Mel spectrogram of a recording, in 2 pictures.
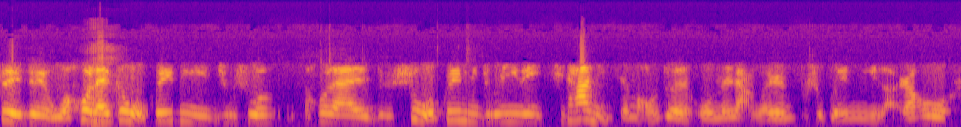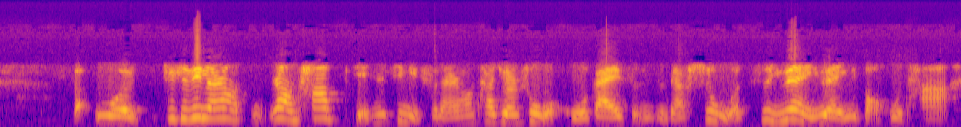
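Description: A woman talks at a fairly quick pace with a fairly high pitch. Her pitch swings very widely and her loudness shifts greatly. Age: 20s. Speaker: caller. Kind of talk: phone-in counselling conversation.

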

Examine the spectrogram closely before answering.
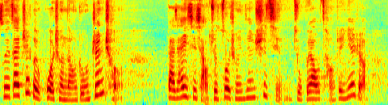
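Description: A woman speaks very fast with a high pitch and lively intonation. Noticeable background noise is present. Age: young. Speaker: academic partnerships staff. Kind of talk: casual chat.

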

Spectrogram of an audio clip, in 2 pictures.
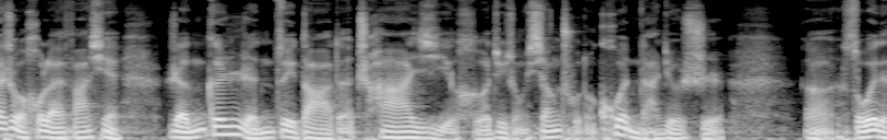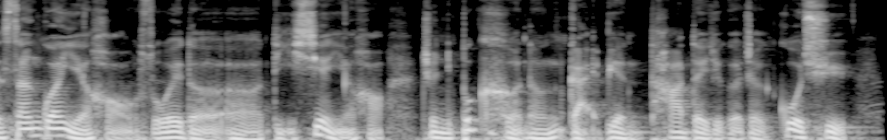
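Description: A man's very deep, low voice with a dark, mellow tone, vocal fry, very wide pitch swings and a moderate pace. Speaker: public institution employee writing news. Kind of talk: casual chat. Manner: animated.

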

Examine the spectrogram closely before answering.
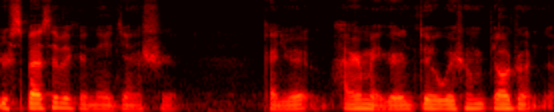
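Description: This man speaks at a medium pitch and a moderate pace. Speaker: international student in New York. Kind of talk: casual chat.

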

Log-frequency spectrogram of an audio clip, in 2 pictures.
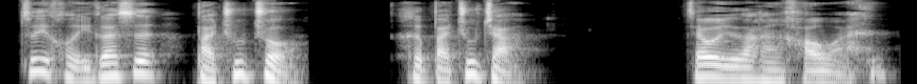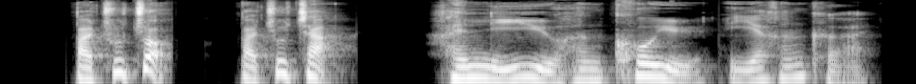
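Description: Pitched very deep and low, a woman with a Spanish accent speaks at a fairly slow pace in a dark, mellow tone, her pitch swinging very widely between long, frequent pauses, in a very clean recording with a silent background. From Spain. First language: Spanish (speaking Chinese). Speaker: language teacher. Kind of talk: tutorial.

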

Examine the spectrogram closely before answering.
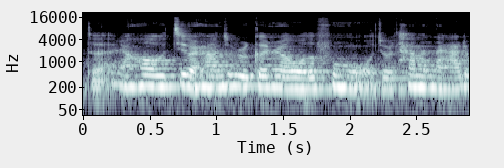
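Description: Delivered at a very fast pace in a flat monotone, the speech comes with audible room echo and noticeable background noise. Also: woman. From Jinzhou, Liaoning, northeast China. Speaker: podcast guest, new mother. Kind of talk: casual chat.

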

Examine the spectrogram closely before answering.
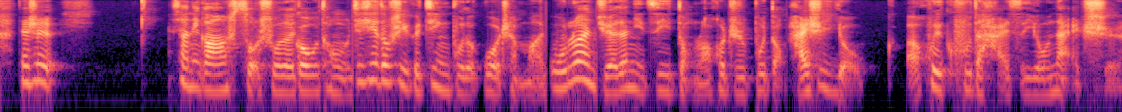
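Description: Very fast delivery with lively intonation on a very clean recording against a silent background. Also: woman, medium pitch for a woman. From Yunnan, China. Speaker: podcast host. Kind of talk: casual chat.

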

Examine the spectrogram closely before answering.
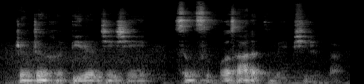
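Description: In a room with audible echo, a man with a very deep, low voice talks at a fairly quick pace with lively intonation. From Xinjiang, northwest China. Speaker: former police detective and business executive. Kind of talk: personal life story monologue.

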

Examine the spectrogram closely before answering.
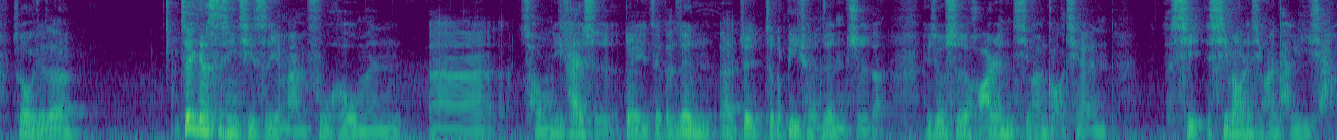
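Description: A somewhat breathy man's voice at a medium pitch, moderate pace and ordinary pitch variation. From Foshan, Guangdong, China. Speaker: crypto podcast co-host. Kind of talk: casual chat.

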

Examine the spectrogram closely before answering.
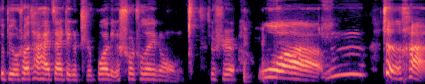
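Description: A woman with a fairly high pitch and ordinary pitch variation talks at a moderate pace, leaving long, frequent pauses. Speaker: art podcast co-host. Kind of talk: casual chat.

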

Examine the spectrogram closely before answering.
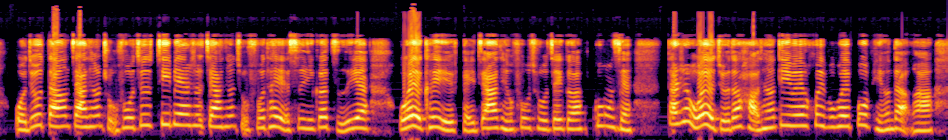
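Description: Speaking at a fairly quick pace, a woman with a slight Northeast Chinese accent uses a high pitch and lively intonation. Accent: slight Northeastern Mandarin. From Northeast China. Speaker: podcast guest. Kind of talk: casual chat.

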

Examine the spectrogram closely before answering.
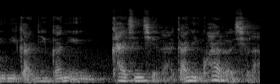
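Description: Noticeable background noise accompanies a woman who talks very fast. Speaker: podcast host. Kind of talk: casual chat. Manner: halting, many filler sounds.

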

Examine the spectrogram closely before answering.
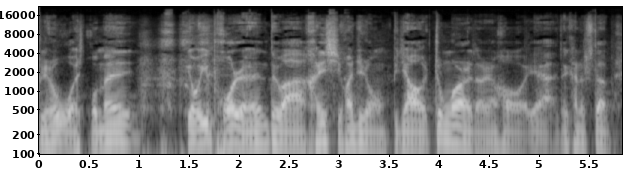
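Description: A man speaks at a moderate pace in a medium pitch, with ordinary pitch variation and a plain, everyday voice. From Chengdu, Sichuan. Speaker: musician. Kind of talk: casual chat.

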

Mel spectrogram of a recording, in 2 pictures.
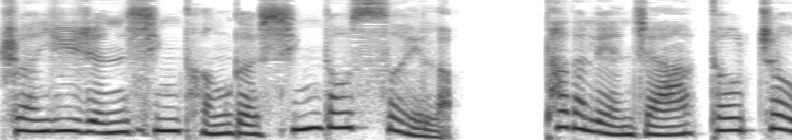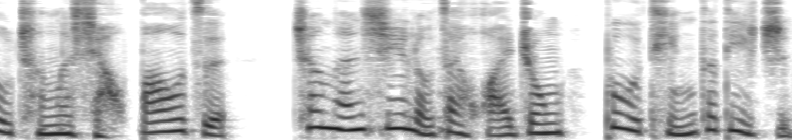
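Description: Plain reading aloud with lively intonation, set against a quiet background.

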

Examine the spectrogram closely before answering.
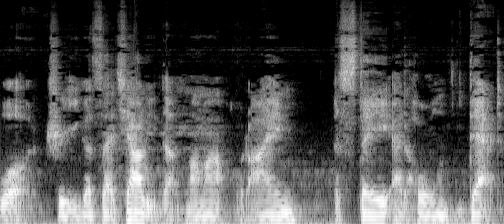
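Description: This man's voice has a dark, mellow tone and is somewhat breathy. He speaks at a fairly slow pace. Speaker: English teacher. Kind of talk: tutorial.

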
